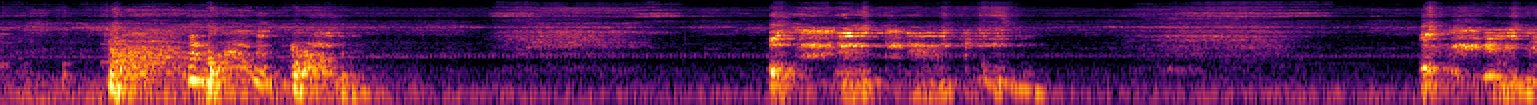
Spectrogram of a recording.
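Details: Repeated harsh, wet coughing bouts with short pauses, music in the background, from a man with cystic fibrosis and seriously impaired lung function. Chronic productive cough of cystic fibrosis.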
